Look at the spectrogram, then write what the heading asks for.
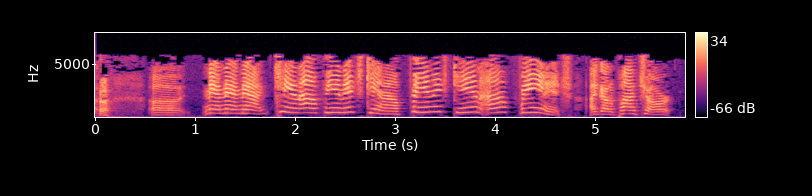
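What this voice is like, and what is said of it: Ross Perot impression. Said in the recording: “her one impression. Did you bring a chart to do your Ross Perot impression?”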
